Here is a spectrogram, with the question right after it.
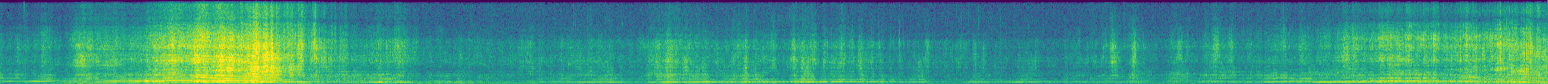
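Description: Race cars lap the oval at Devil's Bowl Speedway during a dirt track racing event, engines roaring loud and steady from start to finish, with a louder surge as a car passes close, then a sustained drone of several cars circling.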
